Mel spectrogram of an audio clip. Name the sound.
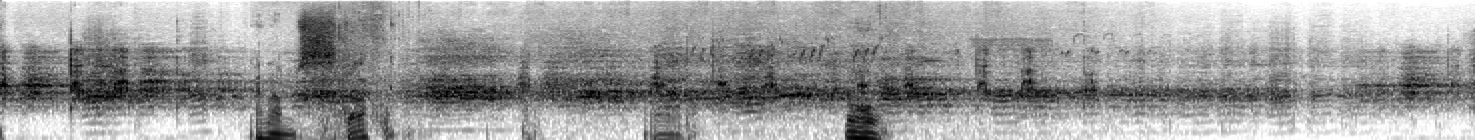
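ducks quacking loudly in a hunting video game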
